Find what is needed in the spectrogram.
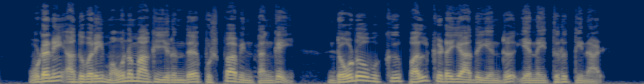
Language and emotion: Tamil, neutral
